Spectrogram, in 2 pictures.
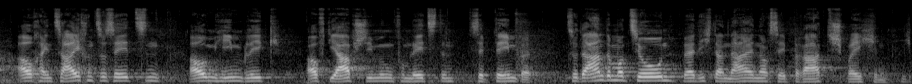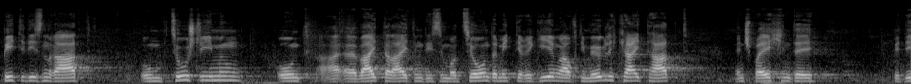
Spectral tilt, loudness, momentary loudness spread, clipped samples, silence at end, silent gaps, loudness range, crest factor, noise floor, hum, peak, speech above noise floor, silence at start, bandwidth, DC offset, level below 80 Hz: -4.5 dB/octave; -25 LUFS; 13 LU; under 0.1%; 0 s; none; 2 LU; 20 dB; -48 dBFS; none; -4 dBFS; 24 dB; 0 s; 15 kHz; under 0.1%; -58 dBFS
